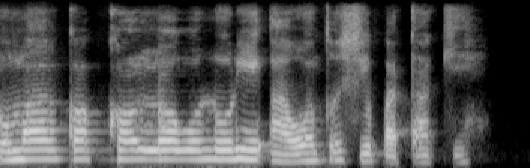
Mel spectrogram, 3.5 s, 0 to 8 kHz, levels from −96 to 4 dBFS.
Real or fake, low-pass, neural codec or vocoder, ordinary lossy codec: fake; 7.2 kHz; codec, 32 kHz, 1.9 kbps, SNAC; Opus, 32 kbps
